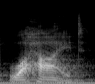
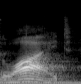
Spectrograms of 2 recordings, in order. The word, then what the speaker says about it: white: we cannot say white، it is white.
